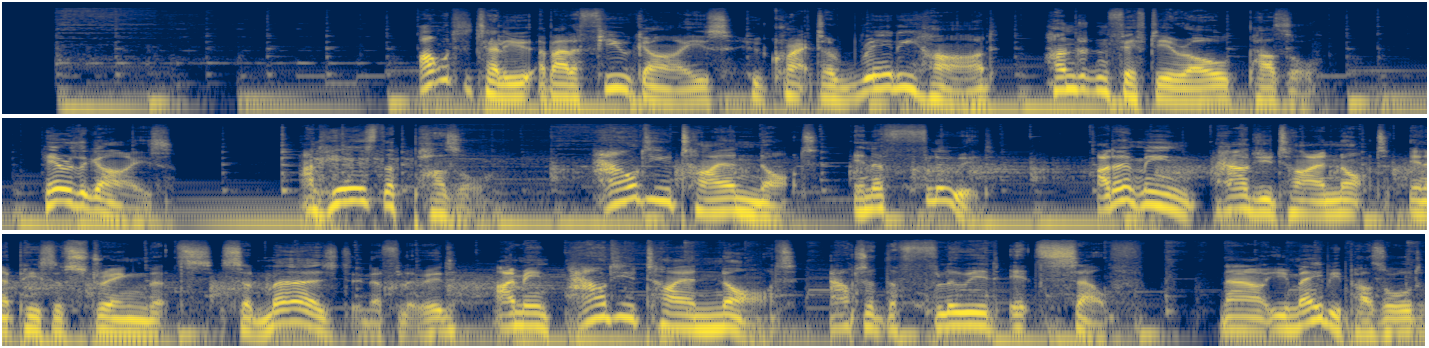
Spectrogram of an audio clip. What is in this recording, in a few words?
Narration Chatty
